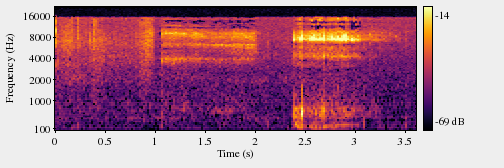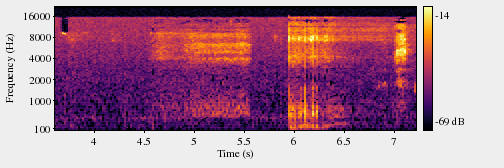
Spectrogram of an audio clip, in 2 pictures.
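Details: Kevin, a sleeping pug with eyes rolling back in his head, snoring; snorting, rattly snores on breaths in, roughly 17 a minute, over faint room noise.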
